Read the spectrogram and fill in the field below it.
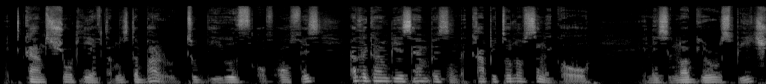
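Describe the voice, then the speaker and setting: A man's voice: fairly low pitch, sharp tone, breathy edge, dry recording, poor audio. A man reading a scripted news report as a presenter.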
